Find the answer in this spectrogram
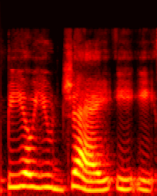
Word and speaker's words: Bougie: By the way, Bougie is Boujee. Sometimes people can't find things because it's spelled like that.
